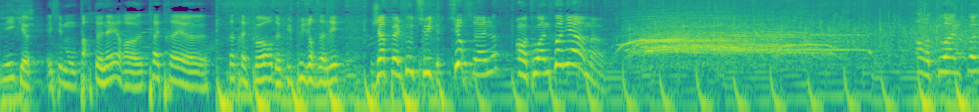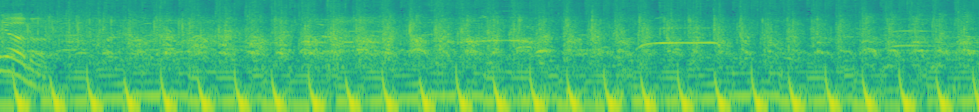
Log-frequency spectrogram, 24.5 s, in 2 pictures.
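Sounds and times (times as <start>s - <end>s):
speech: 0.0s - 7.9s, 11.5s - 13.0s
large audience applause and cheering: 7.6s - 24.4s
whistles from crowd: 20.2s - 21.3s.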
